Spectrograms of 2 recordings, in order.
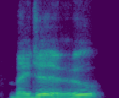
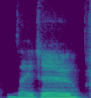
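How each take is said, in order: First: Drawn-out, louder "they do" with a doubtful rise; hedging qualification. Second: Said in the usual way. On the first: Real, not acted. Engineer qualifying his answer on ring circuits, hedging. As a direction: say "they do" as if a but is coming. Hedges the answer just given.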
